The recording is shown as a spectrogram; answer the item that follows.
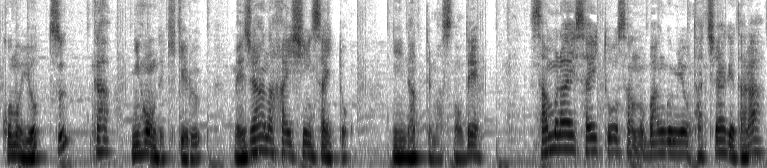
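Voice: mid-range voice, lively intonation, normal speed, warm tone, faint music behind. A podcast host explaining things step by step in a tutorial manner and checking that the listener follows. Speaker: host and radio director giving a tutorial.

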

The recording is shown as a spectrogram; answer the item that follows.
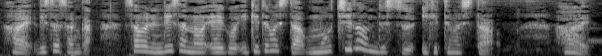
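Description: A woman's voice: on the high side, animated, normal speed, slightly rough, dry recording. A woman hosting a live audio stream, chatting casually and politely as she reads and answers comments, with frequent agreeing hums and giggles.

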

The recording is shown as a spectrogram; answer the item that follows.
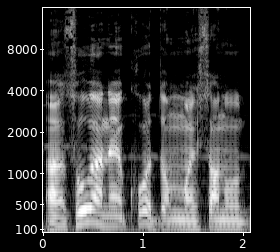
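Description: A man's voice: mid-range voice, very animated, brisk, bright, forceful tone, faint music behind, pitched above the performer's own voice. A man voicing a homely old farmer's wife in a folktale, folksy and musing, with a Hakata accent. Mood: playfully scheming. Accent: Hakata, Japan.

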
